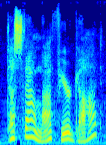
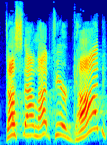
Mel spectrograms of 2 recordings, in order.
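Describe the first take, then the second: First: Soft, slow, earnest question; the penitent thief quietly rebuking his companion; hushed rebuke. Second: Much louder, higher and slow; preacher repeating the thief's rebuke at full force; thundering rebuke. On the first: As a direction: ask it quietly and gravely. Other thief's rebuke quoted. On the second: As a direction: boom the question out. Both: Acted.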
